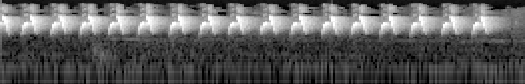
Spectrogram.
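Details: Bar-winged prinia, a caged tutor bird used for training songbirds, delivers a long, steady run of loud, sharp double-edged chirps, roughly five per second for over three seconds, without pause.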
